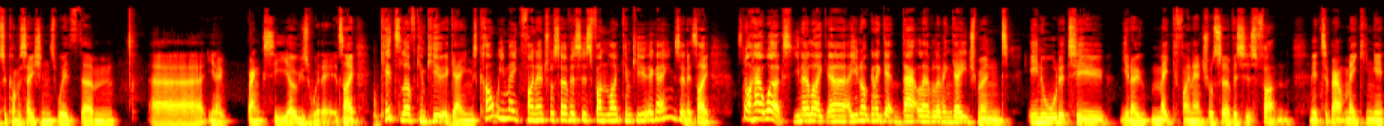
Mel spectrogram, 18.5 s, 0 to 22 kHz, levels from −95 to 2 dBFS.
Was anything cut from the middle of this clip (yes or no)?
yes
